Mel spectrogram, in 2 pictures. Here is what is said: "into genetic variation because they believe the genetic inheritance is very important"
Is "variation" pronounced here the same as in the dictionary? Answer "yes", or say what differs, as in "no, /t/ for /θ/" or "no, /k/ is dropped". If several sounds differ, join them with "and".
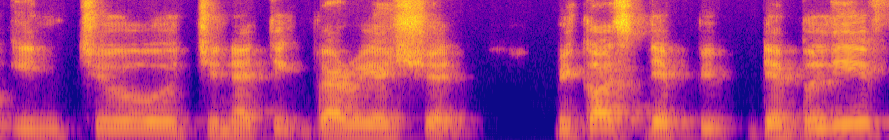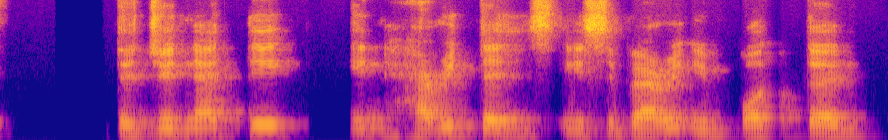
yes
